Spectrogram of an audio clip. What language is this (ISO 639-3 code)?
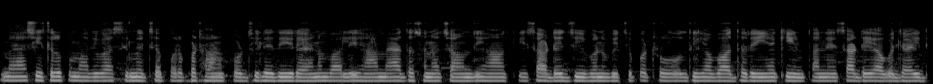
pan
